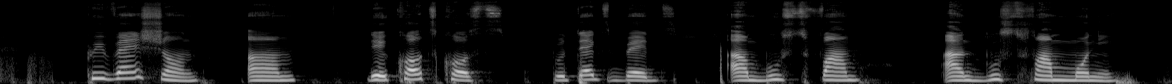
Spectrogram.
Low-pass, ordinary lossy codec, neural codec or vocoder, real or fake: none; none; none; real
